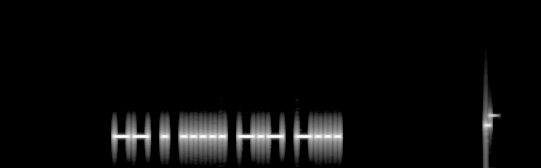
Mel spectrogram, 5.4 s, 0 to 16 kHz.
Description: Morse code, heard as a keyed tone, about 25 wpm, 700 Hz. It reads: ME5KB
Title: Code Groups - 5 Letter:Numbers - 25wpm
